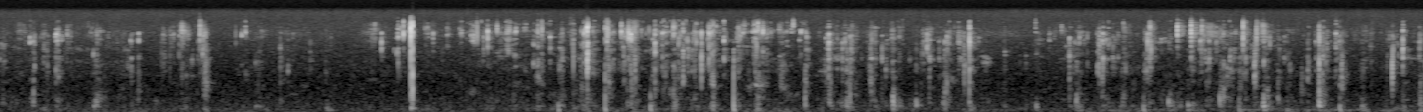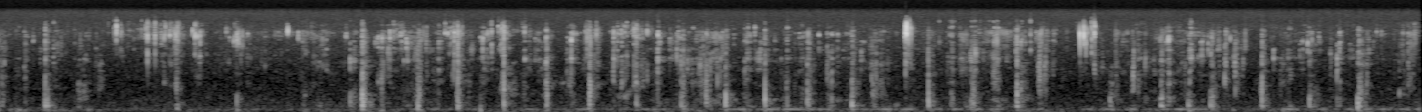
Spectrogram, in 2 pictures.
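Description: Jelly candy finger coated in sprinkles being bitten and chewed close to the mouth, with many small irregular clicks and crackles of chewing and a sharper click about four seconds in.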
